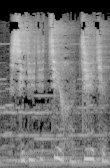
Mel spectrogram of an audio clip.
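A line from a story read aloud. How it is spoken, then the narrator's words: Whisper. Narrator (Russian): шепнула она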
